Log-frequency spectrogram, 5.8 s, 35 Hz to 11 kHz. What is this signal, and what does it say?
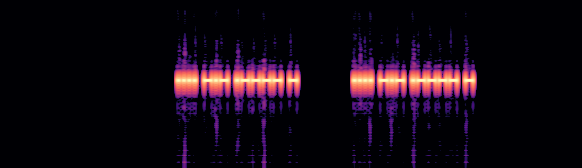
Morse code, heard as a keyed tone, about 43 wpm, 700 Hz. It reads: HK1T HK1T
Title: DXCC-100 Call Signs - 4 Characters - Repeated 2x - 45wpm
